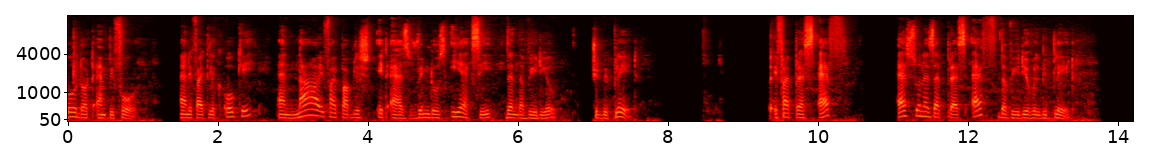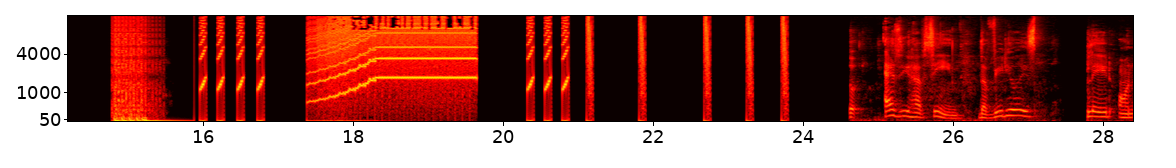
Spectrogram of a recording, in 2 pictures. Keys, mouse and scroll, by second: 0.5 Right, 1.3 click, 6.8 click, 13.9 f, 16.5 Left, 17.1 Up, 18.3 Down, 18.9 Left, 21.2 Up, 22.0 Down, 22.5 Right, 23.1 Up.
